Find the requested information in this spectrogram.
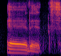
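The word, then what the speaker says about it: ארץ: A palavra Eretz. Você já percebeu, Nefesh e Eretz são palavras paroxítonas, né? Acentuada na primeira sílaba aí, né?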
